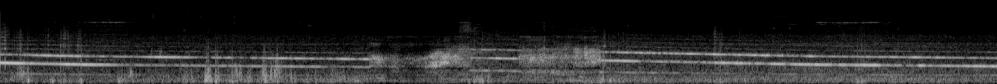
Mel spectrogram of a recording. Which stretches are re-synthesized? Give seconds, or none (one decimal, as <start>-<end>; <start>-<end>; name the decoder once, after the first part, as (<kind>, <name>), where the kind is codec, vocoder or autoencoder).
3.7-4.7 (codec, SNAC); 5.2-6.0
